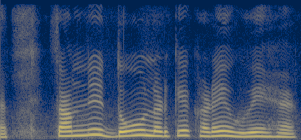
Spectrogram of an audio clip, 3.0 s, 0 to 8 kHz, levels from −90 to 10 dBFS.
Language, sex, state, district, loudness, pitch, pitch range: Hindi, female, Uttar Pradesh, Shamli, -14 LUFS, 250 Hz, 220-275 Hz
